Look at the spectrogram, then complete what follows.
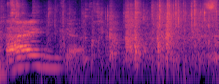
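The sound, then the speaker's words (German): A brief voiced exclamation, then the irregular, bright crackle of a cough drop wrapper being crinkled as a man helps himself to someone else's cough drops, a steady run of small snaps and rustles lasting a couple of seconds. “Jetzt gönnt er sich da meine Hustenbonbons.”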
